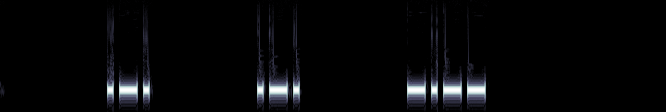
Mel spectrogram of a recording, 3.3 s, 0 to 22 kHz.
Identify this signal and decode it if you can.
Morse code, heard as a keyed tone, about 40 wpm, spaced as for 14 wpm, 700 Hz. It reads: RRY
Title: 6x Character Spacing - Top 300 Words - 40wpm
